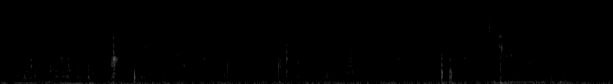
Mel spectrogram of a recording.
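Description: Quiet, close-up mouth sounds of a person chewing food: soft, wet clicks at irregular intervals.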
